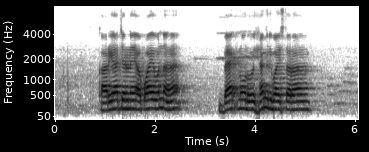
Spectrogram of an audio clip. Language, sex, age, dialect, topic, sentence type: Kannada, male, 56-60, Dharwad Kannada, banking, statement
